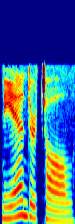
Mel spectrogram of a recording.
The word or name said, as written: Neanderthal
